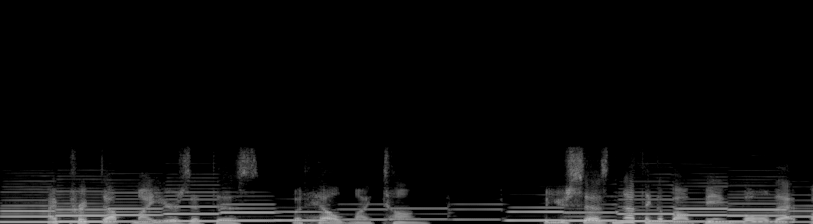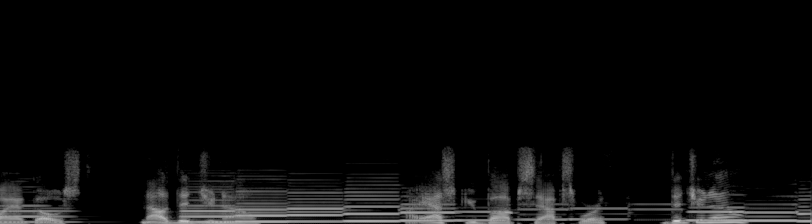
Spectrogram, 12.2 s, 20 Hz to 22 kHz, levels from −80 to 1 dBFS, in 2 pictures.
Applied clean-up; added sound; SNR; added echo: classical method spectral subtraction.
